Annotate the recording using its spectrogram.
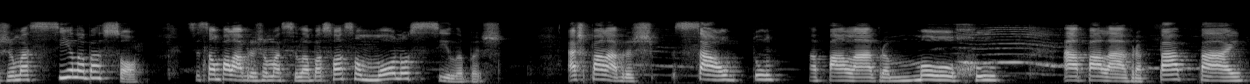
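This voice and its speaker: A woman teacher, her voice sitting on the low side, talks her students through a recorded lesson. She is patient and slows down to spell words out letter by letter. The recording is dull and lo-fi.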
